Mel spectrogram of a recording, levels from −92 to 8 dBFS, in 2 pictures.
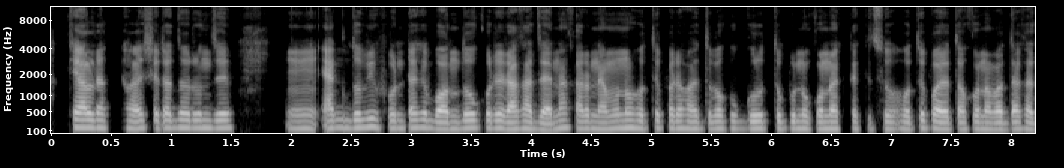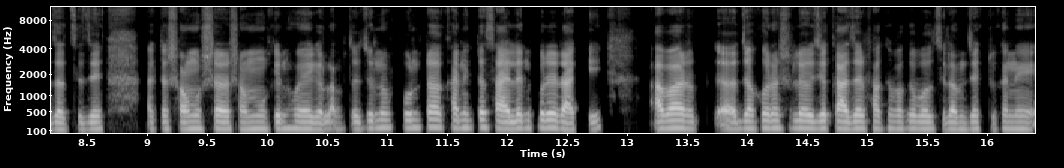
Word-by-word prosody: খেয়াল 155 -1 +5
রাখতে 150 0 -8
হয়, 140 +1 +2
সেটা 150 0 0
ধরুন 150 0 0
যে 150 - +4 0.6
উম 140 0 -4 0.2
একদমই 155 +2 -2
ফোনটাকে 150 +2 -1
বন্ধ 135 +1 +3 0.2
করে 150 0 +2
রাখা 135 +1 +3
যায় 115 - +4
না। - - 0
কারণ 140 0 0
এমনও 145 +3 -1
হতে 145 +1 -3
পারে 145 0 0
হয়তোবা 135 0 -2
খুব 140 -1 -7
গুরুত্বপূর্ণ 140 0 -1
কোন 135 - +1
একটা 140 +1 -8
কিছু 130 +2 -12 0.2
হতে 140 +3 -1
পারে। 130 -2 +7
তখন 130 +1 -1
আবার 130 0 +2
দেখা 130 -1 +1
যাচ্ছে 125 0 -2
যে, 130 - +2 0.4
একটা 135 +1 -5
সমস্যার 135 +1 +3
সম্মুখীন 135 +1 -2
হয়ে 135 -1 +2
গেলাম। 125 - -1
তো - - -21
এজন্য 150 +3 -3
ফোনটা 155 +1 -1
খানিকটা 150 +1 0
সাইলেন্ট 145 +2 +4
করে 155 0 +5
রাখি। 120 +2 0 0.5
আবার 150 +1 +7 0.3
অ্যা - - +4
যখন 145 +1 +1
আসলে 145 +1 -3
ওই 140 - +2
যে 145 - +3
কাজের 140 0 +5
ফাঁকে, 140 0 -3
ফাঁকে 140 +1 -2
বলছিলাম 130 -1 0
যে, - - -1
একটুখানি 135 +1 -6
140 Hz, 200 wpm, -23 LUFS, 135-150 Hz, 0.6 s, পারে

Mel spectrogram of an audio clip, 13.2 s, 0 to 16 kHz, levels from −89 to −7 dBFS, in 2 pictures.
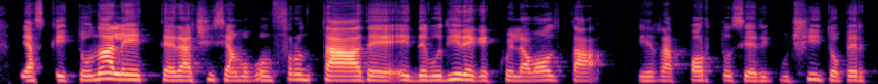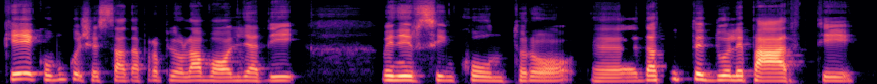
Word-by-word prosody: mi 185 - +1
ha - - +2
scritto 195 +2 -5
una 250 +6 +7
lettera 210 -4 +3
ci 215 +3 -8
siamo 180 -4 -3
confrontate 190 -2 +3
e 200 - 0
devo 195 +1 -1
dire 215 +1 +2
che 185 -1 -5
quella 180 -3 -4
volta 185 -1 -3 0.2
il 175 0 -9
rapporto 190 +2 -5
si 185 - -6
è - - -2
ricucito 180 +4 -8
perché 190 +7 +1
comunque 225 +1 -6
c'è 180 - -7
stata 170 -1 -5
proprio 185 +1 -9
la 180 +2 +1
voglia 170 0 -2
di 175 +1 -4 0.6
venirsi 195 -1 +4
incontro, 175 -1 -5
ehm, 155 0 -5
da 195 +3 +2
tutte 235 +3 0
e - - +2
2 200 +1 +2
le 195 0 +1
parti 165 0 +4
185 Hz, 165 wpm, -22 LUFS, 175-200 Hz, 0.6 s, una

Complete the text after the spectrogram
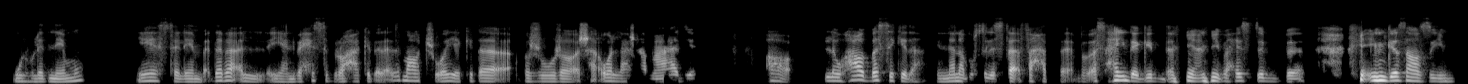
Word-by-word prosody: والولاد 140 -1 -5
ناموا، 140 +7 -2 0.6
يا 165 +2 0
سلام 135 -4 -4
ده 175 - -2
بقى 180 0 +1
ال 135 -3 -6
يعني 130 0 -6
باحس 155 +7 -6
براحة - - -2
كده، - - -6
لأ - - -3
لازم 185 -1 -4
أقعد 170 -1 -1
شوية 155 -2 -1
كده 140 +1 -1 0.3
أباجورة، 140 -2 -2
أش - - +4
أولع 145 -3 -2
شمعة 135 -1 -2
هادية. 445 - -6 0.8
آه، - - -5 0.3
لو 170 -1 0
هاقعد 205 +5 +3
بس 190 -2 +1
كده - - -3
إن 135 +1 -4
أنا 155 0 +1
أبُص 145 - -7
للسقف - - +1
حتى - - -3
بابقى - - -5
سعيدة 195 -2 +4
جدًا 145 -1 -2
يعني 155 +1 +3
باحس 170 0 -3
ب 145 -4 -4 0.8
إنجاز 180 0 +9
عظيم. 150 -4 +1
155 Hz, 160 wpm, -23 LUFS, 140-175 Hz, 0.8 s, إنجاز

